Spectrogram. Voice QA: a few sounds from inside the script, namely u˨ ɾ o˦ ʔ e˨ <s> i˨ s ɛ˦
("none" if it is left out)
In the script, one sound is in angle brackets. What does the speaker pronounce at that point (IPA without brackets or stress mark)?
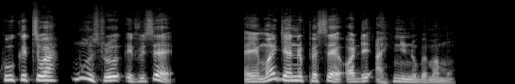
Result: f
